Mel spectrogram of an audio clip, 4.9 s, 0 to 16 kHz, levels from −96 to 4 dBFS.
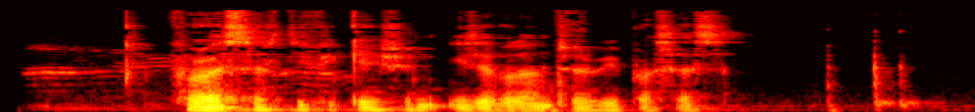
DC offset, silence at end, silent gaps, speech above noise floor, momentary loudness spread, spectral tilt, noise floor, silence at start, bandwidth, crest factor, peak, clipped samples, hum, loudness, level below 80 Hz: under 0.1%; 0.3 s; none; 31 dB; 25 LU; -6 dB/octave; -56 dBFS; 0.2 s; 11.5 kHz; 24 dB; -2 dBFS; under 0.1%; none; -26 LUFS; -38 dBFS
